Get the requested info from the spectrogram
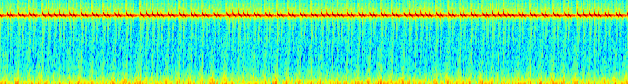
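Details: Cricket sound used as a master recording for training cage birds: a loud, continuous high-pitched trill of rapid pulses, steady throughout, with no other clear sounds.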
